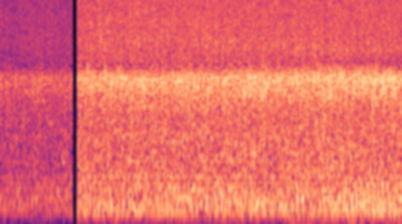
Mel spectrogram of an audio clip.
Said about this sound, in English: That's the falls right there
